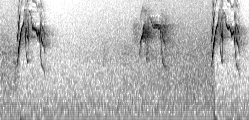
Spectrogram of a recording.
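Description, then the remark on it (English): Three bursts of squeaky, high-pitched calls from a sulphur-bellied flycatcher in a canyon, each a quick tangle of shrill notes, spaced irregularly over a quiet background with no talking. “Listen for the squeaky calls of the sulfur-bellied flycatchers.”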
